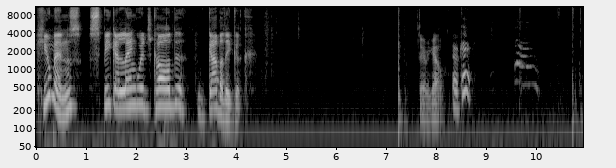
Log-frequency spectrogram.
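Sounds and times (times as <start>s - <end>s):
low steady hum: 0.0s - 10.9s
speech: 0.1s - 4.4s, 7.7s - 8.8s
cat meowing: 9.5s - 10.2s.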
